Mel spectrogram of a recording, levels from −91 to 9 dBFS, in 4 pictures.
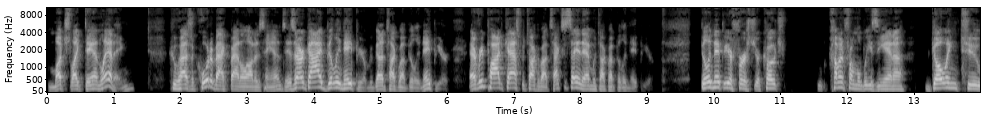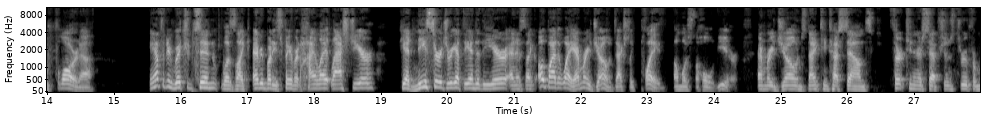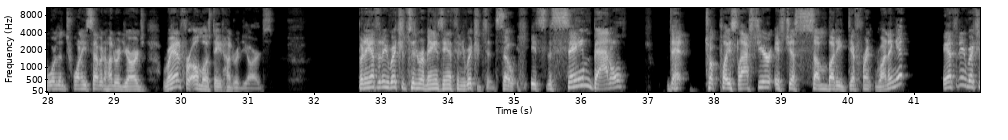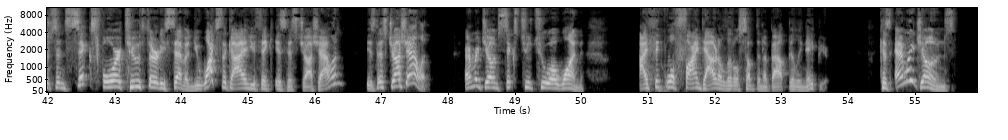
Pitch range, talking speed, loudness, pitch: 135-195 Hz, 170 wpm, -20 LUFS, 165 Hz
